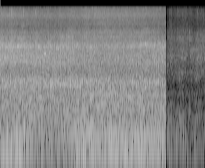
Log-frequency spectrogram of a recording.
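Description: Heavy truck and bus engines idling in a steady low drone, which cuts off suddenly about three seconds in.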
